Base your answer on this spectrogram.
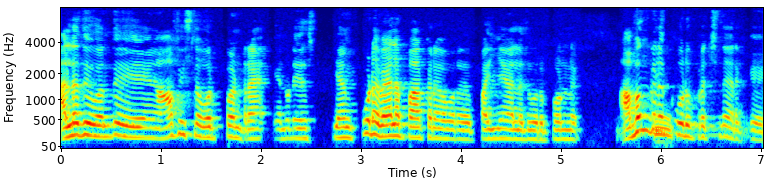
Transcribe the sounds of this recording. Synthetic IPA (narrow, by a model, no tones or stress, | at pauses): ʔɐlːɐðɯʋɐnd̪ɯaːfiːsɪlɐɔɾʈ̚pɐɳɾẽːɛnːɯɽɐjɐ | ɛŋkuːɽɐʋeːlɛpaːɾkɯɾɐɔɾɯpɐjːɐ̃ɐlːɐðɯɔɾɯpɔɳː | ʔɐ̰ʋɐŋɡɐɭɯkːɯɔɾɯpɪɾɐt͡ʃːɐnɐ̃ɪɾɯkːɯ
